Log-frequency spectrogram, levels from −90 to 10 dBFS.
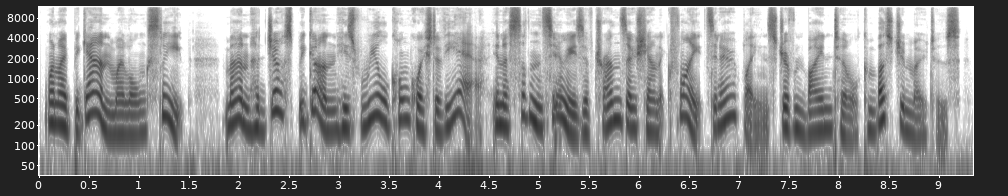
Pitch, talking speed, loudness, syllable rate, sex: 195 Hz, 195 wpm, -19 LUFS, 5.2 syllables/s, female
